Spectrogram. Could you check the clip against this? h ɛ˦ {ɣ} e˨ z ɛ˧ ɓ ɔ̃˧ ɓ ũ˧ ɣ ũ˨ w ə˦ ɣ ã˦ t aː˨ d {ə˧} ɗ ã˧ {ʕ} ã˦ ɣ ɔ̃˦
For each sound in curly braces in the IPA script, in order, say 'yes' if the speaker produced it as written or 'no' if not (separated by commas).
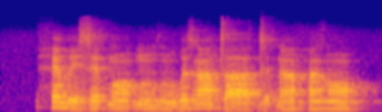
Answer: no, no, no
